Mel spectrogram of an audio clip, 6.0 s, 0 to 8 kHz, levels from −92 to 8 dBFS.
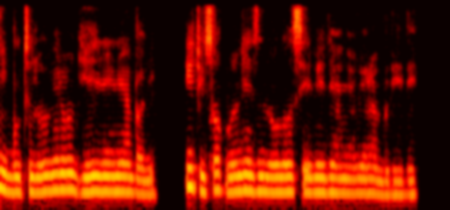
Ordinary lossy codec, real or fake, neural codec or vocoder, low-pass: AAC, 48 kbps; fake; codec, 16 kHz, 4 kbps, FreqCodec, smaller model; 7.2 kHz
